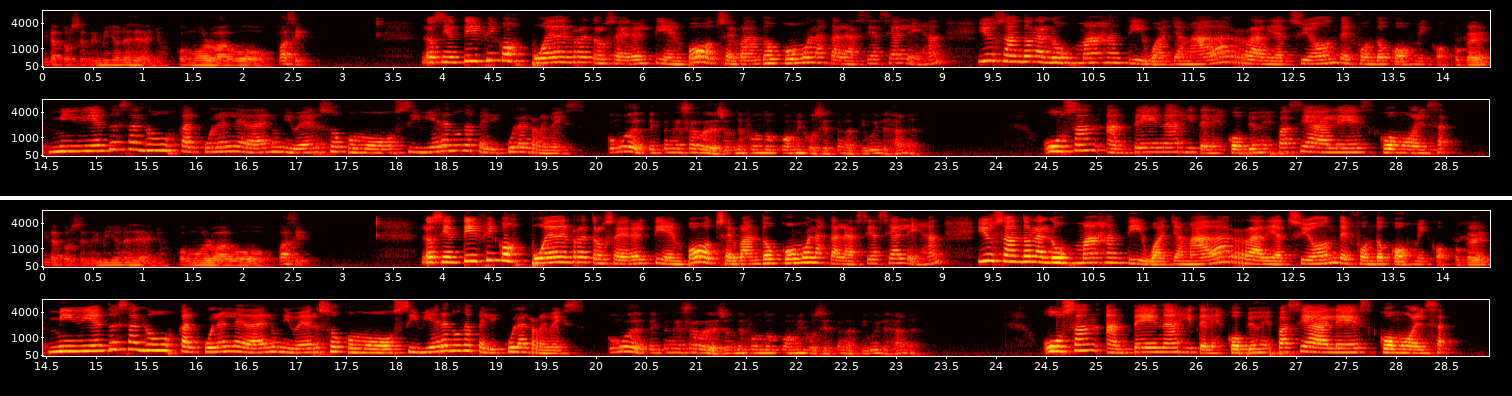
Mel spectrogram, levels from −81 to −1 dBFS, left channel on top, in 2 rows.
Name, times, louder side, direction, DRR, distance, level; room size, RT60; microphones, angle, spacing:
voice 1, 0.0-2.6 14.2-14.4 20.1-23.2, equal, 25° left, 1 dB, 0.7 m, -35 dB
voice 2, 3.4-14.0 14.5-19.8 24.5-28.5, right 4 dB, 70° right, 5 dB, 0.5 m, -30 dB
3.1 x 2.6 x 2.8 m, 0.38 s
head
